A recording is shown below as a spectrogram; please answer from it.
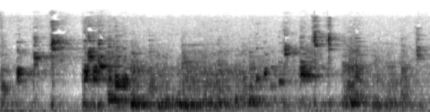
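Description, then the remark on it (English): A piano being moved along to the docks, its strings jangling in discordant clusters over a steady scraping clatter for several seconds, fairly loud, with no one speaking. “That was the sound of Seagoon piano dancing a piano to the docks”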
